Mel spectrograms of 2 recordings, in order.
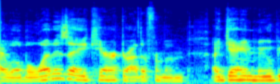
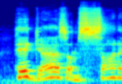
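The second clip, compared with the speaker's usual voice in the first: high-pitched, slow southern drawl; 8 semitones higher, 4 dB louder than usual. Speaker tries out a voice after not practicing long, in a southern-sounding Sonic voice. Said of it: "That sounded really southern".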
